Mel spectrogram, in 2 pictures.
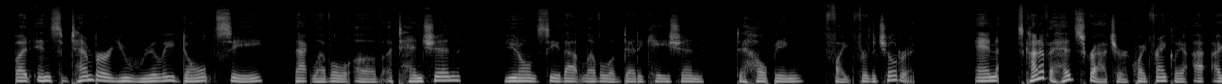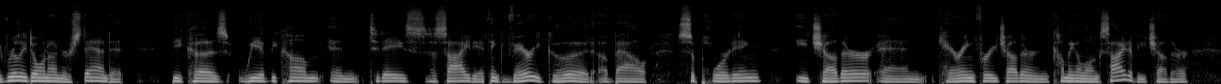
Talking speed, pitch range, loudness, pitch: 160 wpm, 135-155 Hz, -32 LUFS, 145 Hz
